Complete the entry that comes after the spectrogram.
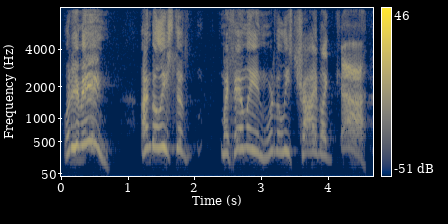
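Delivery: high, loud panicky protest; freaked-out protest. Retold or imitated. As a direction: cry it out like a cornered man. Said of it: "freaked out".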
